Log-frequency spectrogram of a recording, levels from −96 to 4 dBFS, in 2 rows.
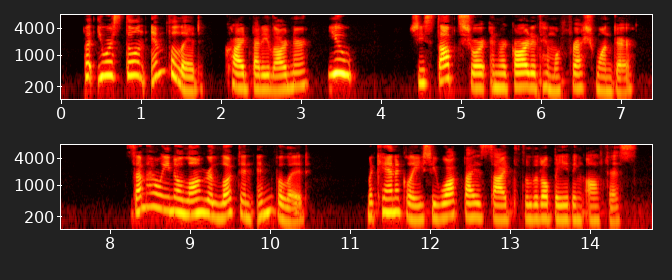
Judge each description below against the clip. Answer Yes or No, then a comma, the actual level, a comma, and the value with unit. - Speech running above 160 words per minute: No, average, 155 wpm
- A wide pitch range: Yes, wide, 5.8 semitones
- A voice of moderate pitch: No, high, 200 Hz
